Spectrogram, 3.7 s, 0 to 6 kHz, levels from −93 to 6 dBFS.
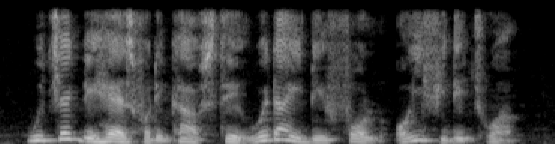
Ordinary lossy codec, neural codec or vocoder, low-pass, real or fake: none; vocoder, 44.1 kHz, 80 mel bands, Vocos; 5.4 kHz; fake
